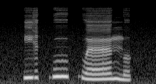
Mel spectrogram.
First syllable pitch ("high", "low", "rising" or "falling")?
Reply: high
